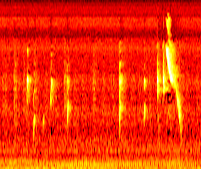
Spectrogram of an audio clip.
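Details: Soft scattered clicks and chips from a Java sparrow build to a single loud descending whistled sweep near the end, over a low steady hum.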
